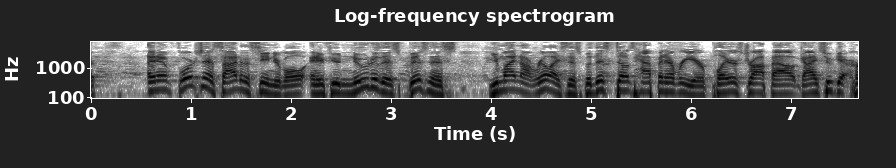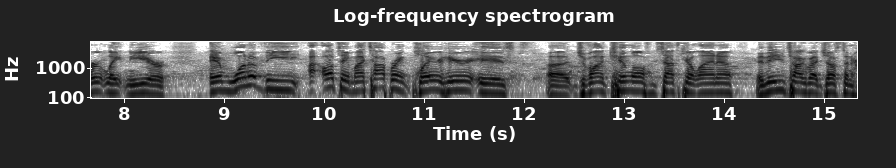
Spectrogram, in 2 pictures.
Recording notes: Senior Bowl Preview Live From Mobile. Live from Draft Picks Taproom in Mobile, AL.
